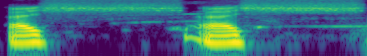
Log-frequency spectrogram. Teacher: Contoh di sini huruf shin ash mengalir suara dan nafasnya ya ash mengalir terus sampai habis nafas kita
